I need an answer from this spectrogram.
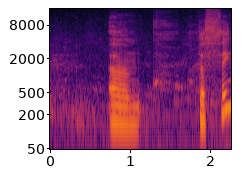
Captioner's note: laughter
